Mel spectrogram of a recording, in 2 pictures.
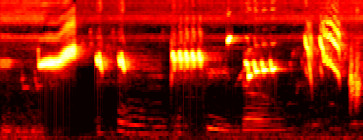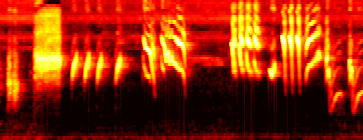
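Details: Vigorous, melodious song of an Asian pied starling: a rich medley of whistles, nasal harmonic notes, harsh broadband bursts and rapid stuttering chirps, delivered almost continuously.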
